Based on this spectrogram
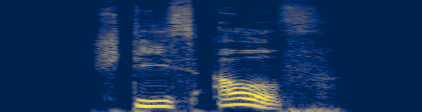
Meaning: first/third-person singular preterite of aufstoßen
- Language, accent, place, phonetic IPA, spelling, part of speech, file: German, Germany, Berlin, [ˌʃtiːs ˈaʊ̯f], stieß auf, verb, De-stieß auf.ogg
